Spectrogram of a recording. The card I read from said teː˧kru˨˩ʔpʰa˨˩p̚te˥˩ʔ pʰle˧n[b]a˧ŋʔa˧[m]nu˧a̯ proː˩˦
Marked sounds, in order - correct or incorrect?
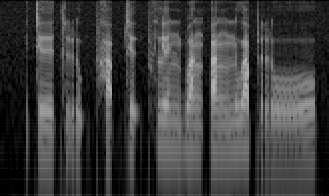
correct, incorrect: ŋ

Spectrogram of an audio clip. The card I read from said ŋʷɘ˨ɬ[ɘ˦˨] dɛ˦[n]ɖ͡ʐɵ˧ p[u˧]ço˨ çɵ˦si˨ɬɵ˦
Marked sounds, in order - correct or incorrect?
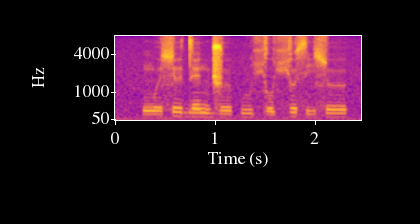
incorrect: ɘ˦, correct, correct

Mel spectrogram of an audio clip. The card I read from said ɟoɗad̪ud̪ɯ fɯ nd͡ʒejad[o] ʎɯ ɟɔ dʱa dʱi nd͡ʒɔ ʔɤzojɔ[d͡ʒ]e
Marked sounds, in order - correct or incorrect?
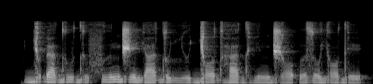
correct, incorrect: d̪

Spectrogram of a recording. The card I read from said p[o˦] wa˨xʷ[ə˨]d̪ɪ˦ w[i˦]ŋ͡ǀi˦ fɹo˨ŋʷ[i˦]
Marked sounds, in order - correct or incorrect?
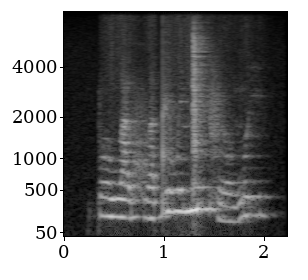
incorrect: o˨, incorrect: a˨, incorrect: ɪ˦, correct

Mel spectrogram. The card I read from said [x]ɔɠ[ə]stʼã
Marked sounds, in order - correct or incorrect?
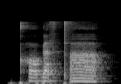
incorrect: kʰ, incorrect: a

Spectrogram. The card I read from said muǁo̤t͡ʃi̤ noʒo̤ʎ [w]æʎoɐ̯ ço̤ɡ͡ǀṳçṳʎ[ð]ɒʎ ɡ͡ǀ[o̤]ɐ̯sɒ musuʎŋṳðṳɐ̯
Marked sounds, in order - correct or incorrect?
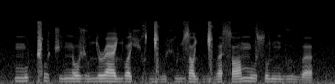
incorrect: ɹ, incorrect: z, incorrect: ṳ

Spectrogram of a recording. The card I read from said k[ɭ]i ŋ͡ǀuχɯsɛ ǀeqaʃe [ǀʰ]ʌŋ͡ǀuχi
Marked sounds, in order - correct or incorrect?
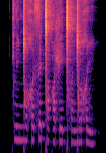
incorrect: l, correct

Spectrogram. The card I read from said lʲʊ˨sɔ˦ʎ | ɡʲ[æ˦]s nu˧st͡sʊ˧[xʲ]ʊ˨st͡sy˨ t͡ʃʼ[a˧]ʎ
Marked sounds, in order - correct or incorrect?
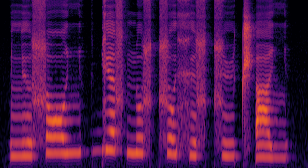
correct, correct, incorrect: a˨

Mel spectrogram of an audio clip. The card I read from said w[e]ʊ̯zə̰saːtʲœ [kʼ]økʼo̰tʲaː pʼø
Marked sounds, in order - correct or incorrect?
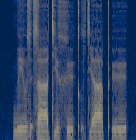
correct, incorrect: x

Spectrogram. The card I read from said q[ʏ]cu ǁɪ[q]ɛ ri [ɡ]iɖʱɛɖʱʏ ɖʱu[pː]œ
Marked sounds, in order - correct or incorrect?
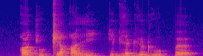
incorrect: u, correct, incorrect: kː, correct

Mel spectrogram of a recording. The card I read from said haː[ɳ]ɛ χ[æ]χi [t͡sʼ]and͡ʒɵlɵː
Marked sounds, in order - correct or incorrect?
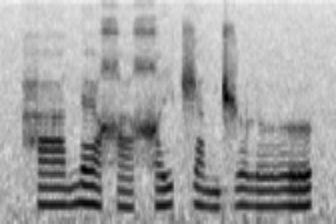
incorrect: n, incorrect: a, incorrect: t͡ʃ

